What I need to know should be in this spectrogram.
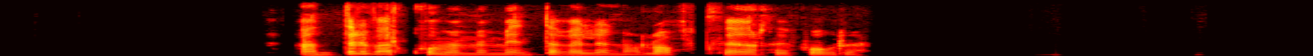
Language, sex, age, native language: Icelandic, female, 40-49, Icelandic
